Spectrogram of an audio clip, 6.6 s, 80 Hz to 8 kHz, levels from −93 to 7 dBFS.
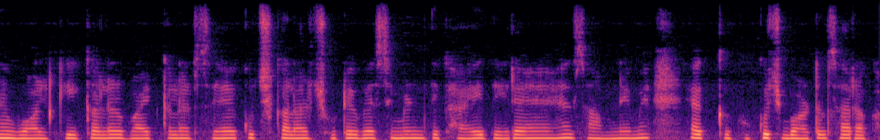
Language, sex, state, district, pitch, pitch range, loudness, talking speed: Hindi, female, Punjab, Fazilka, 195 Hz, 190-200 Hz, -20 LUFS, 200 wpm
